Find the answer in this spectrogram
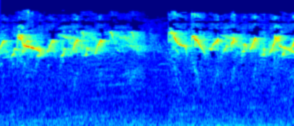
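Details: Short stretch of high, rapid twittering from a female white-eye, the kind of song used to lure other white-eyes into singing, with a brief pause around one and a half seconds between two bursts.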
